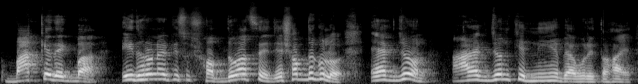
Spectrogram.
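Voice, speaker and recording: A man teaching an exam-prep lesson, explaining step by step and drawing out words slowly to show their pronunciation. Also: high voice.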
